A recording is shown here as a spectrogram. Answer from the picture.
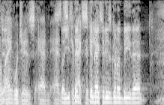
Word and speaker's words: Schenectady: It's Schenectady, New York, and that's how it's spelled.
